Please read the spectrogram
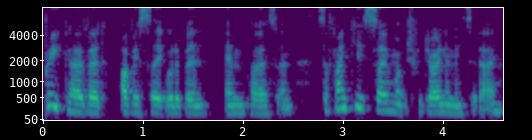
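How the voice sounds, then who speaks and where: In a plain, everyday voice, a woman talks at a fairly quick pace with fairly low pitch, lively intonation and big swings in loudness. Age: 30s. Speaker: podcast host. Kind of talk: podcast interview.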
